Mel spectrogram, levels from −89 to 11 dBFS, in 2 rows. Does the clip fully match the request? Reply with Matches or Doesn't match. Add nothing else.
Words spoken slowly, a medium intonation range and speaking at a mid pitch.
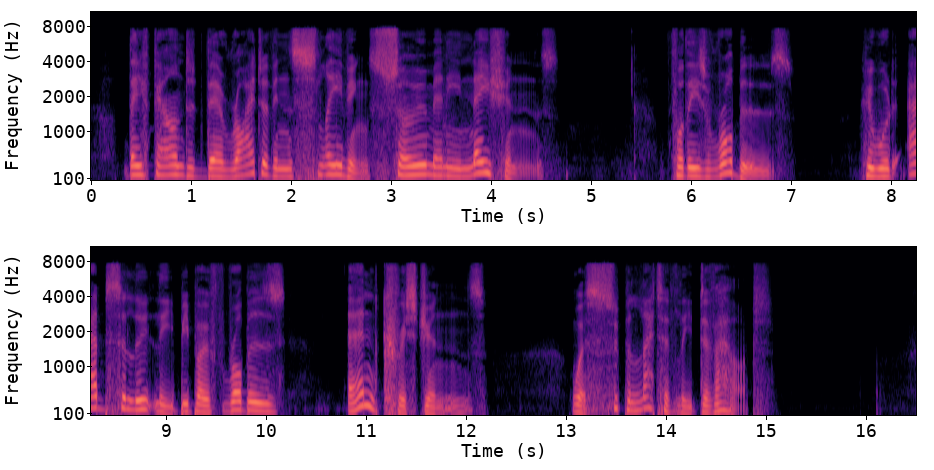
Matches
